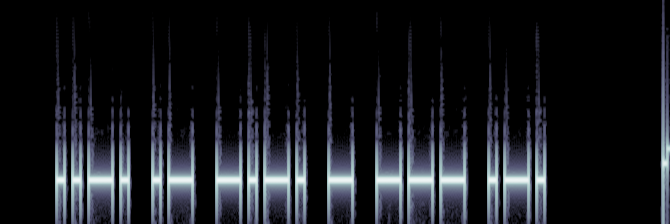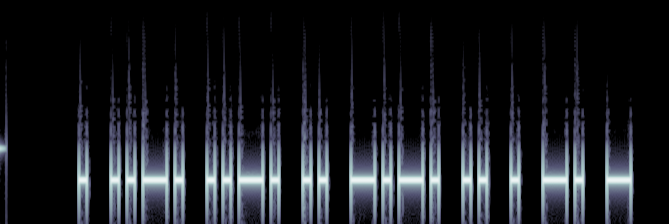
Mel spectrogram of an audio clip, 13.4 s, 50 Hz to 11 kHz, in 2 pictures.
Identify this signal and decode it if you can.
Morse code, heard as a keyed tone, about 15 wpm, 700 Hz. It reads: FACTOR EFFICIENT
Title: Sentences from Top 1300 Words - New Word Drill Alt - 15wpm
